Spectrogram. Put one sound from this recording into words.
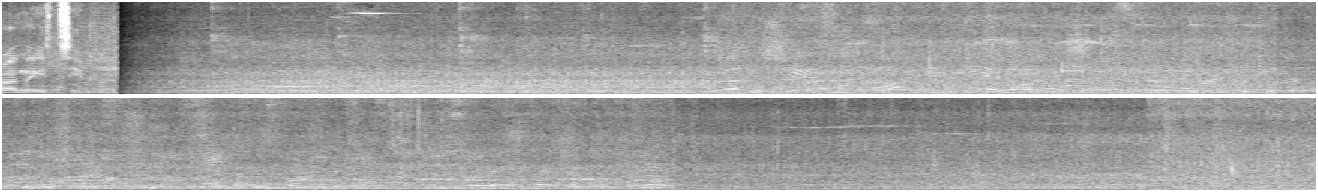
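Many footsteps shuffle on pavement.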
